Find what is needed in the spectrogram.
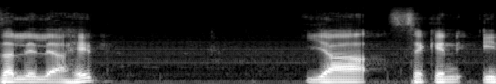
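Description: A male commentator's voice, broken by a pause of about a second in which only a faint steady electrical hum from the commentary audio is heard.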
